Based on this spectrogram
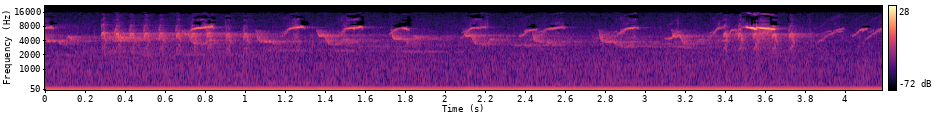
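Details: Eurasian wren nestlings being fed by adults, recorded 8 June 2013: a continuous chorus of very high, thin, squeaky chirps, hooked and sliding, repeated rapidly with a louder burst near the end, over quiet background noise.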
